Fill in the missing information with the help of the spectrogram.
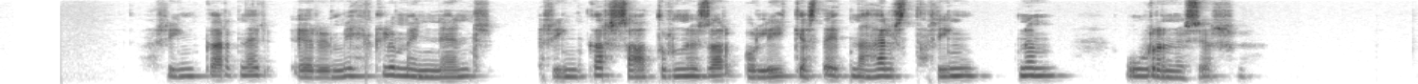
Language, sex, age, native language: Icelandic, female, 40-49, Icelandic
